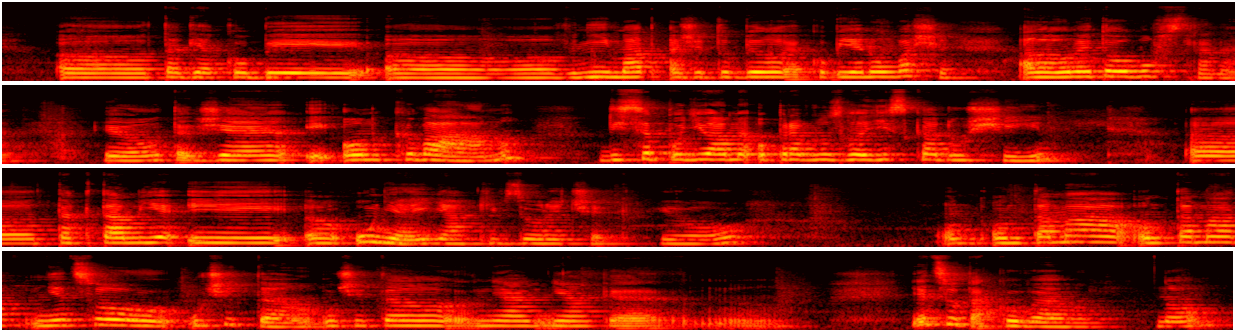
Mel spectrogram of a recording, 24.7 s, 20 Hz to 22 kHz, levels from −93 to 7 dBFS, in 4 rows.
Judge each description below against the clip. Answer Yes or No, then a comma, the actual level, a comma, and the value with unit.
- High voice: Yes, high, 245 Hz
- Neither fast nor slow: Yes, average, 140 wpm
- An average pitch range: Yes, average, 3.2 semitones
